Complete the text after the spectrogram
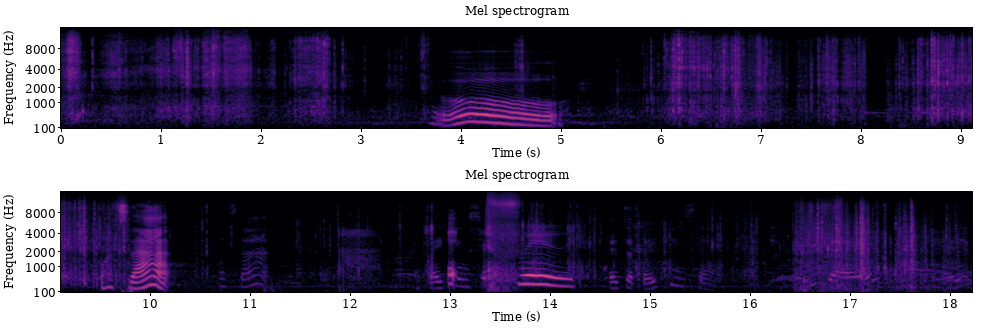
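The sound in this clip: Wrapping paper crinkles and tears in repeated bursts as a child rips open a tightly wrapped gift, with people talking in between the rustling.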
